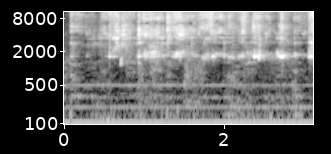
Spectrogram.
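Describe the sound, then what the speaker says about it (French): A utensil stirs mustard vinaigrette in a bowl, giving soft scraping and clinking strokes that repeat in an uneven rhythm over a steady background hum, close and fairly quiet, with no talking. "Donc on remue tout ça."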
